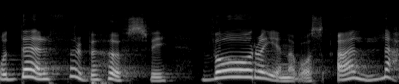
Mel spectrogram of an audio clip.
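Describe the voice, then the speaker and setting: Very slowly, a woman speaks with very wide pitch swings. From Sweden, Helsingborg (Skåne). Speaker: church speaker and small publisher. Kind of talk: talk to a church group.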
